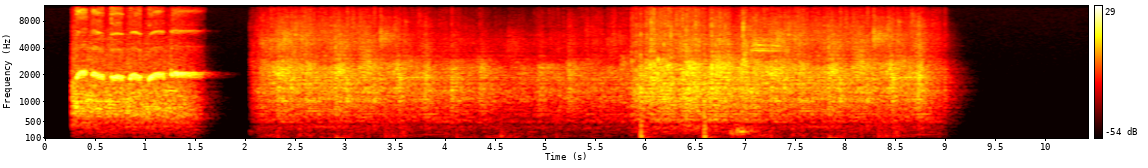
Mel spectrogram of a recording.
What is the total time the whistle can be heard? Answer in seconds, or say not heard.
3 s.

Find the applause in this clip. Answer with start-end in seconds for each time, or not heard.
2.0-9.1.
